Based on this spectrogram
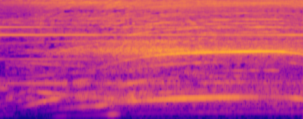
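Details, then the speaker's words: Mardave mini speedboat, powered by battery and ESC: the small electric motor whirs up and settles into a steady, clean high whine. It is running normally, though in reverse at first. "Albeit in reverse, so I'll turn that round. Anyway, she works, that's good."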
